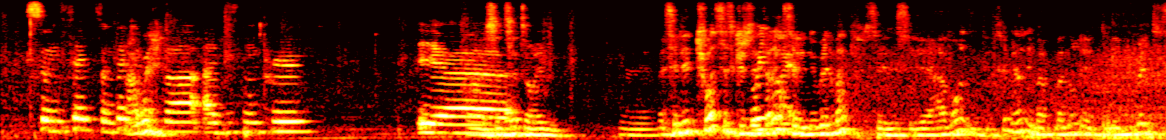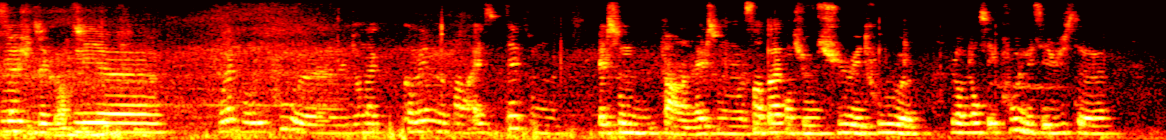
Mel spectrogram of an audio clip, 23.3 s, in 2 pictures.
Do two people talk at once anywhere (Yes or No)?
Yes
